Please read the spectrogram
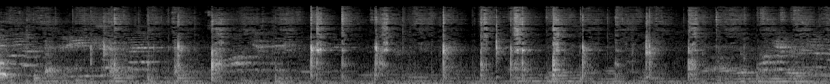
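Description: Steel ladle stirring sesame seeds as they dry-roast in a metal kadai: the ladle scrapes across the pan, with irregular clicks and knocks throughout.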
